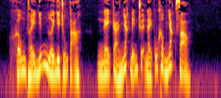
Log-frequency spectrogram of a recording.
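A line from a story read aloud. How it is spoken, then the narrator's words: Stern, furious. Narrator (Vietnamese): Lang Vân hận không thể lập tức tiễn hắn thành đạo, nghiêm giọng nói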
